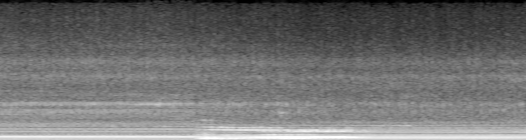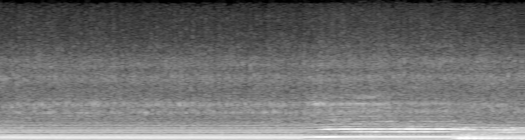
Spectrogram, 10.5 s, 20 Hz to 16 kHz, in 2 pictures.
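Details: Stihl FS55 RC string trimmer held wide open, pitch dropping into a burbling four-stroke when rich, then rising as the mixture is leaned out; trimmer had shaft binding from a wrong-length housing screw.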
